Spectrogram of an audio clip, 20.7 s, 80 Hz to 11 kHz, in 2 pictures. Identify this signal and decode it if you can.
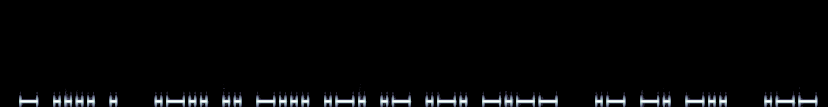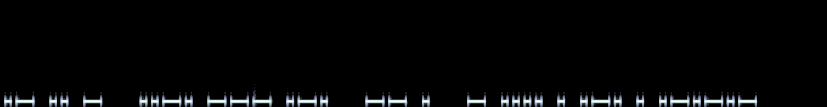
Morse code, heard as a keyed tone, about 17 wpm, 700 Hz. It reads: THE LIBRARY AND WAIT FOR ME THERE.
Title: Sentences from Top 1000 Words - Review Part 4 - 17wpm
